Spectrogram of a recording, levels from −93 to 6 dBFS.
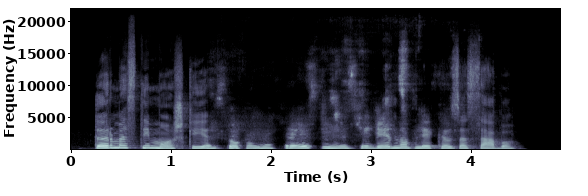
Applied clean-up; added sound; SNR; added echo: neural mask model Resemble Enhance denoiser.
